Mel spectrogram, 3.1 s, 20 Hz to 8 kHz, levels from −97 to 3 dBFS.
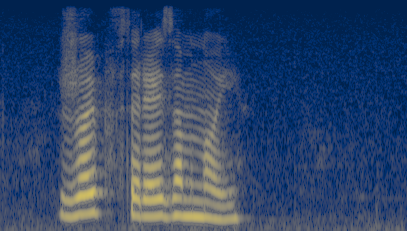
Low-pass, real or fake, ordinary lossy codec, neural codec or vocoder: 7.2 kHz; real; Opus, 64 kbps; none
